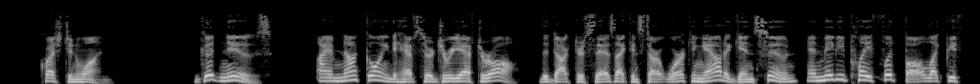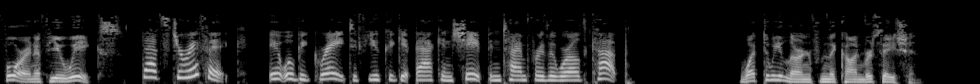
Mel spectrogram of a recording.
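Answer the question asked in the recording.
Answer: The man no longer needs surgery and may soon play football again.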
